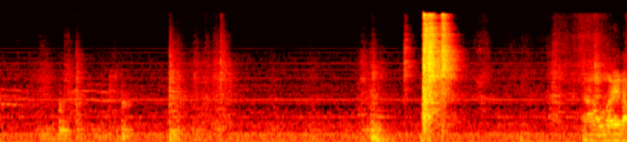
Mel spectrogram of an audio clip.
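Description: A long slotted square steel tube being handled: a few light knocks, and one short, much louder clatter a little past halfway.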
